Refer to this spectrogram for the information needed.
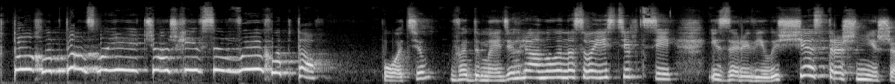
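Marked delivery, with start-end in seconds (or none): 0.0-3.2 thin, very high, squeaky little voice. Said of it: "запищав тоненьким голоском".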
